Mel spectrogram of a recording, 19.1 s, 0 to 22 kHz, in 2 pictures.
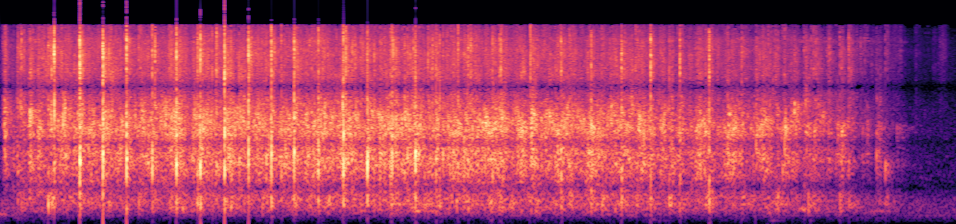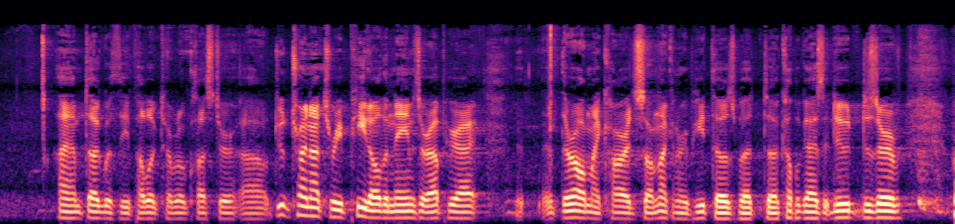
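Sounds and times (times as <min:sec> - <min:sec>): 
audience applause: 0:00.0 - 0:09.1
speech: 0:10.2 - 0:19.1.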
